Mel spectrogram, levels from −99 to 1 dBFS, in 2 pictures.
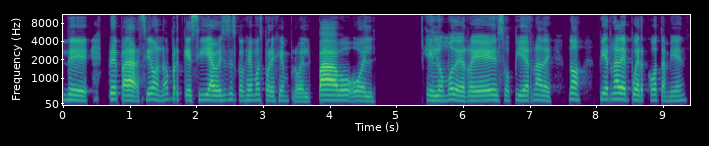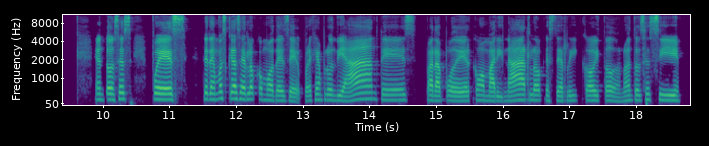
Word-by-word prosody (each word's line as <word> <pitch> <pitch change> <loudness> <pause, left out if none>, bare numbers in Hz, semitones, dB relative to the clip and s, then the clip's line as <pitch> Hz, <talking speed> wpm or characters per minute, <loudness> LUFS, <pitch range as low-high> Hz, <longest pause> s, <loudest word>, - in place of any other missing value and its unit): de 190 -3 +2 0.3
preparación, 210 -1 +3
¿no? 215 +3 -7
Porque 195 -4 -1
si 195 +2 +1
a 180 - +7
veces 185 +2 -3
escogemos, 190 0 -6
por 185 -3 -5
ejemplo, 170 -2 -6
el 145 0 -8
pavo, 185 0 +8
o, 170 0 -3
el 155 -2 -6 0.8
el 180 -2 -1
lomo 180 +3 -1
de 175 -3 +3
res, 180 +3 +3
o, 175 - -11
pierna 185 0 -1
de 170 -3 -2 0.2
no, 215 -3 +1 0.3
pierna 220 +1 +3
de 215 -2 +7
puerco 195 0 -2
también. 175 +2 -7 0.5
Entonces, 210 +2 -1 0.3
pues, 210 -2 +6 0.2
tenemos 230 +2 -1
que 240 - -4
hacerlo 220 -1 -1
como 195 -3 -7
desde, 175 -3 -4
por 165 +1 -12
ejemplo, 195 +1 -8
1 180 - -16
día 200 +7 +2
antes 195 -4 -6
para 170 -2 -2
poder 165 -1 -5
como 185 -1 -7
marinarlo, 175 +3 -2
que 185 - -19
esté 170 -1 -7
rico 180 +1 -8
y 180 - -6
todo, 175 -4 -9
¿no? 165 +4 -9
Entonces 190 +2 -6
si 185 -3 +1
185 Hz, 160 wpm, -28 LUFS, 175-200 Hz, 0.8 s, pavo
